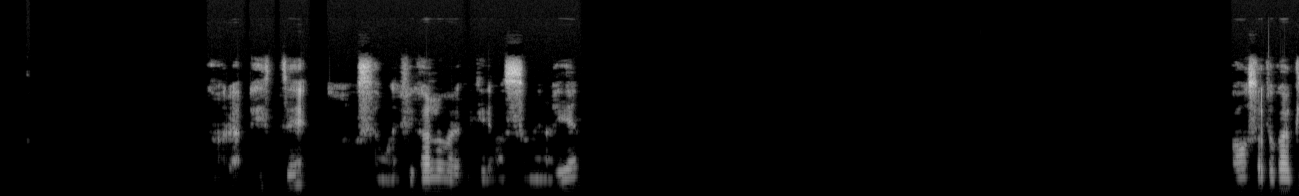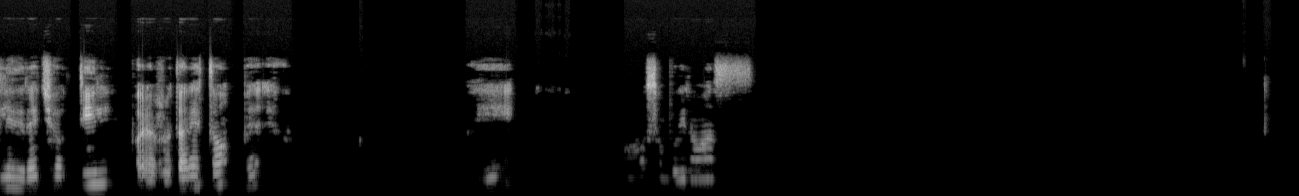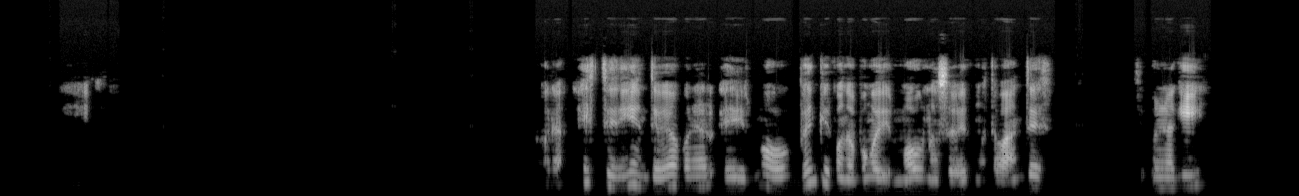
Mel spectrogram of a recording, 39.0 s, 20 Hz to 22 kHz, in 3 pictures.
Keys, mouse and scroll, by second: 1.2-1.5 scroll up 1, 1.5-2.6 middle drag, 2.6 click, 2.7-4.2 middle drag, 4.2 Tab, 8.0-9.1 middle drag, 9.1 click, 10.2-12.3 middle drag, 13.7 right click, 18.2-19.4 middle drag, 19.4 click, 20.7 middle click, 21.2 g, 23.1 click, 24.3-26.7 middle drag, 26.7-27.1 scroll down 3, 27.1 middle click, 28.0 middle click, 28.7-30.6 middle drag, 30.6 Tab, 31.9-33.4 middle drag, 33.4 Tab, 37.9 click.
